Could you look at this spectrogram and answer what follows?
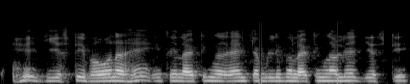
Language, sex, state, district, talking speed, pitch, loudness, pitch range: Marathi, male, Maharashtra, Nagpur, 160 wpm, 160 Hz, -21 LUFS, 155-165 Hz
